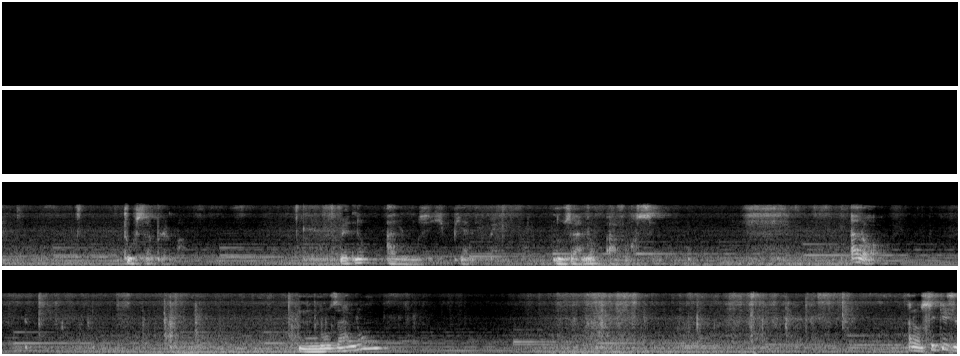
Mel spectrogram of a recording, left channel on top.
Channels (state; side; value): silent; left; digital silence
